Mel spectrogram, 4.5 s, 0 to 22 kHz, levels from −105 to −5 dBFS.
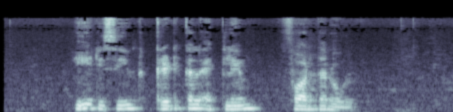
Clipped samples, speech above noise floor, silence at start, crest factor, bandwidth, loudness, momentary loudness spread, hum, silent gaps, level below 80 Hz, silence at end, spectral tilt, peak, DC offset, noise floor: under 0.1%; 35 dB; 0.75 s; 20 dB; 12 kHz; -19 LUFS; 11 LU; none; none; -50 dBFS; 1 s; -4.5 dB/octave; 0 dBFS; under 0.1%; -53 dBFS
